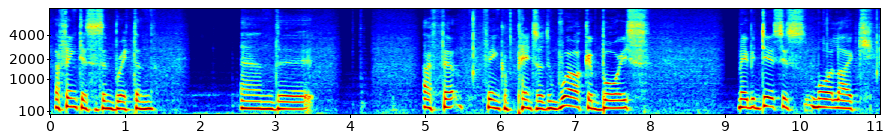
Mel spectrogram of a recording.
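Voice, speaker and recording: A man streaming a horror game who thinks out loud in a laid-back way and swears freely. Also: fairly high pitch, slight background noise. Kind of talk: casual let's-play commentary.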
